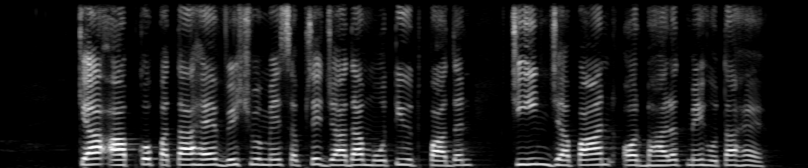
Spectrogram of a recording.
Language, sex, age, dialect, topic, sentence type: Hindi, female, 18-24, Marwari Dhudhari, agriculture, statement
